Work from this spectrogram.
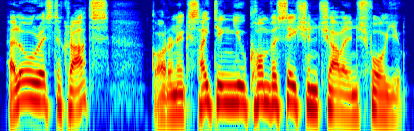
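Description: Man doing an oblivious, animated young influencer. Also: medium pitch, fairly quick, no room sound, close to an everyday voice. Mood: chirpy, earnest. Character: oblivious, upbeat young male influencer livestreaming to fans. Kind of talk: audiobook character dialogue.

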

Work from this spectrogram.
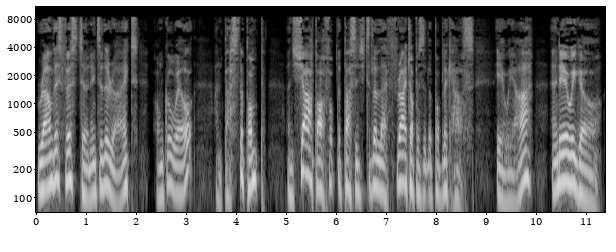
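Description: A man voicing an old male ticket porter who talks quickly and breathlessly, fussing and chattering. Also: medium pitch, expressive, husky, no echo. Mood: bustling.

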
